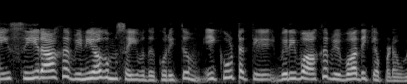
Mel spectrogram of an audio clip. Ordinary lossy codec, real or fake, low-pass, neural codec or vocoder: none; real; 7.2 kHz; none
